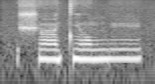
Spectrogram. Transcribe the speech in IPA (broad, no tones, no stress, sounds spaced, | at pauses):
ʃ œ̃ tʲ õ ŋ y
